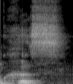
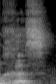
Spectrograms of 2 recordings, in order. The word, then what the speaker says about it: Hus: não é não, John Hus, né? A pronúncia talvez seja mais adequada, John Hus.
